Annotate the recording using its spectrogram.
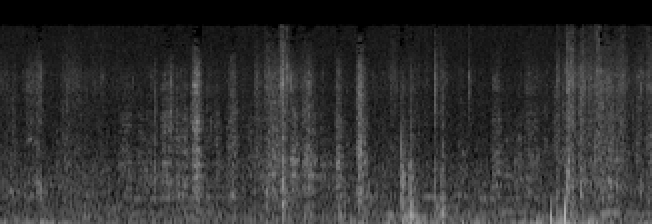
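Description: A pit bull panting hard from the exertion of repeated jumping and hanging training. A few short, sharp sounds come at irregular moments.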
